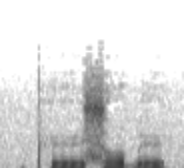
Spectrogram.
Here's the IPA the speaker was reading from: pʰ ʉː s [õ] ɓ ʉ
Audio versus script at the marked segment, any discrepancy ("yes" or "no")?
yes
